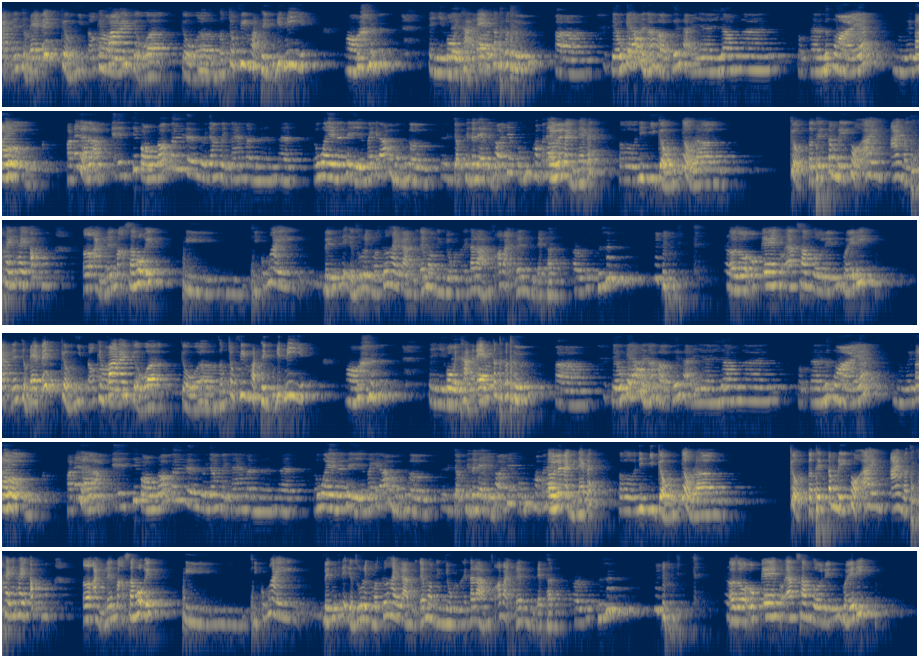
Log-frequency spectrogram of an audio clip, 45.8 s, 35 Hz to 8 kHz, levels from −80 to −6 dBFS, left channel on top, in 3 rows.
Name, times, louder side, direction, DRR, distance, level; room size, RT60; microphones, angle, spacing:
voice 1, 0.0-2.7 3.0-5.1 7.4-8.1 8.5-8.9 15.3-15.8 23.4-23.5 24.4-25.1 25.6-27.3 28.4-31.6 31.9-33.1 33.6-39.7 41.6-41.7 42.7-45.2, right 2 dB, 65° right, 1 dB, 1.0 m, -26 dB
voice 2, 1.6-2.0 3.2-3.6 5.7-6.4 6.7-8.2 9.2-9.8 10.2-13.0 13.3-14.4 14.8-15.5 16.4-20.1 20.5-24.5 40.1-40.8 41.4-41.6 42.6-42.8, left 1 dB, 50° left, -5 dB, 1.9 m, -28 dB
6.7 x 3.4 x 5.9 m, 1.0 s
head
